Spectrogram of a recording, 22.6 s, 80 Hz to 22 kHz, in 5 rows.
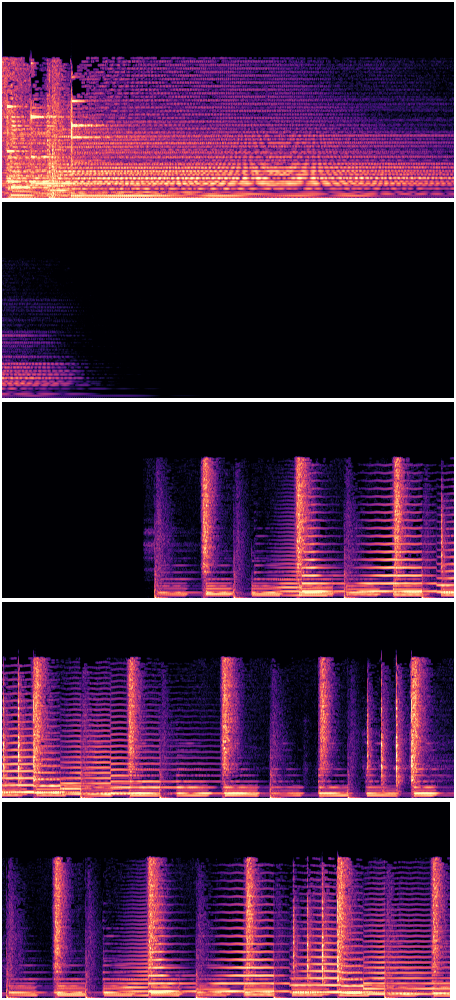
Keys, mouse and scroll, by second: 0.1 `, 1.2 ctrl+i, 1.7 click, 2.5 `, 3.8 click, 5.3-7.6 drag, 5.3 scroll down 1, 5.5 `, 5.9 scroll up 1, 6.0 `, 6.6 scroll up 1, 6.7 `, 8.2 scroll down 1, 8.5 a, 8.8-9.4 scroll down 1, 10.1 scroll up 1, 10.2 `, 10.7 Tab, 11.3 alt+click, 12.3 2, 12.5 `, 13.1 KP_Enter, 13.2 KP_Decimal, 13.5 alt+a, 13.9 `, 14.4 Tab, 16.7-17.1 scroll down 2, 18.3 Tab, 18.8 3, 18.9 alt+click, 21.9 click.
